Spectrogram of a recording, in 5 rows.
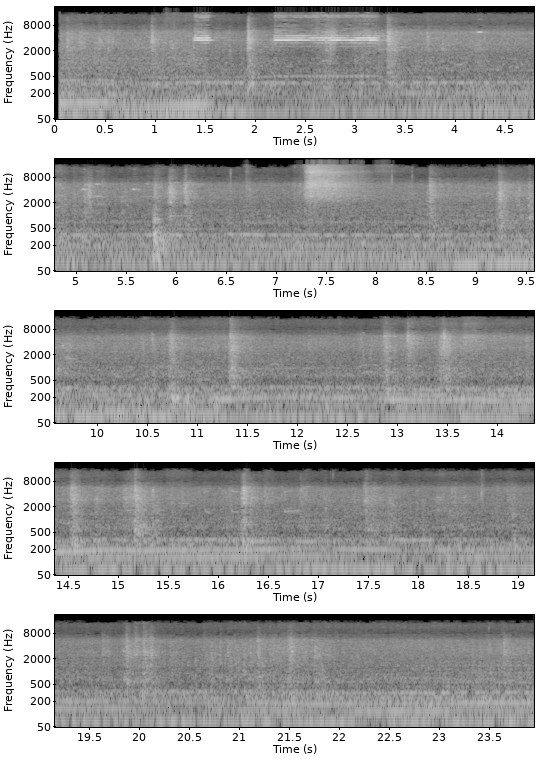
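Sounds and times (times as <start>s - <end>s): diesel engine hum: 0.1s - 23.9s
air hiss: 7.3s - 8.2s.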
